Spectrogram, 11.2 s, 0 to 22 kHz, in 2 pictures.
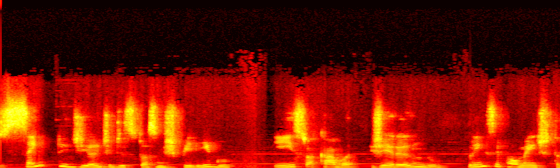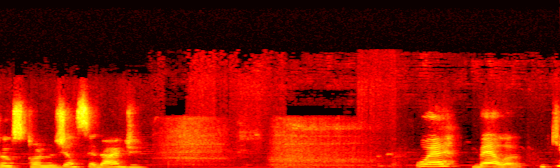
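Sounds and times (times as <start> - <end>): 
speech: 0.0 - 7.2, 9.8 - 11.1
slow deep breathing: 7.2 - 9.4.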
